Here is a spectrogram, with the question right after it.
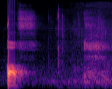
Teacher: qaf hərfi dilin boğaza yaxın olan hissəsindən çıxır. Dilin boğaza yaxın olan hissəsindən çıxır. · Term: qaf hərfidir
